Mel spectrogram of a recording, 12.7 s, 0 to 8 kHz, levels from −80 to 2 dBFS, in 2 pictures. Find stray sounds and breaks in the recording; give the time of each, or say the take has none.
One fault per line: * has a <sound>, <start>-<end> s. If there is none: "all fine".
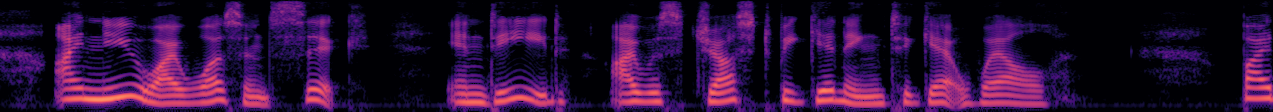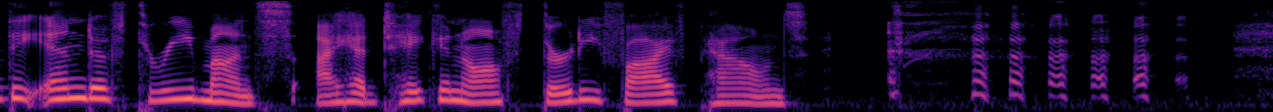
* has a laugh, 10.8-12.3 s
